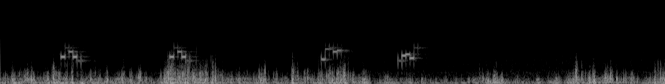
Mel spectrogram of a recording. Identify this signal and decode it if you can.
Five-tone selective call (EEA), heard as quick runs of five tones, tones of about 40 ms, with the noise of a park. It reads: 44841 44841 20089 15633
